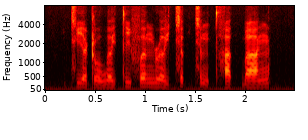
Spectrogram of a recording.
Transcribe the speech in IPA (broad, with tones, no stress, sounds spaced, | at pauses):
c i˨˩ ə̯ ʈ o˨˩˨ w ə˨˩˦ j t̪ i˧ f əː˧ ŋ ɹ ə˨˩˨ j c ə˦˥ k̚ c ə˨˩˨ ŋ t̪ʰ a˨˩ t̚ ɓ a˧˥ ŋ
